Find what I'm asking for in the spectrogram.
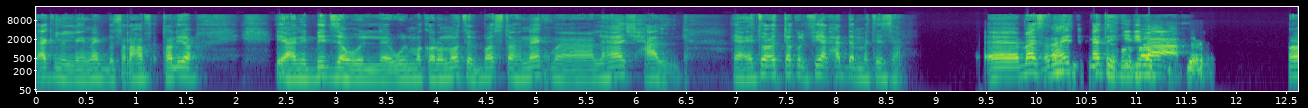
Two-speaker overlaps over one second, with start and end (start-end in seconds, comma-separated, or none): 10.1-11.4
